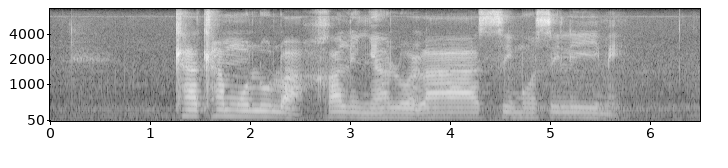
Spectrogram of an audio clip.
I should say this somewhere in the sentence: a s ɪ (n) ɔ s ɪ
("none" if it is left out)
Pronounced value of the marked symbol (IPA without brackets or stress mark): m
